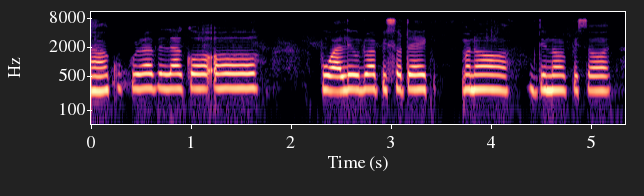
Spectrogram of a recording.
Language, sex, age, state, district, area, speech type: Assamese, female, 18-30, Assam, Sivasagar, rural, spontaneous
